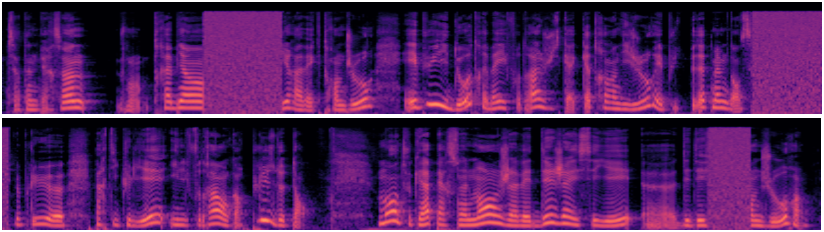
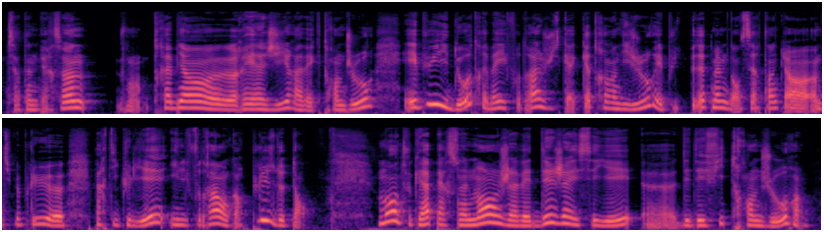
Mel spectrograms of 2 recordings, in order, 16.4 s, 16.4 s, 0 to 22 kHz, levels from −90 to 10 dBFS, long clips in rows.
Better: second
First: audio cutting out; filled with static; at 2 s for 1 s, at 7.5 s for 1 s and at 15 s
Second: none

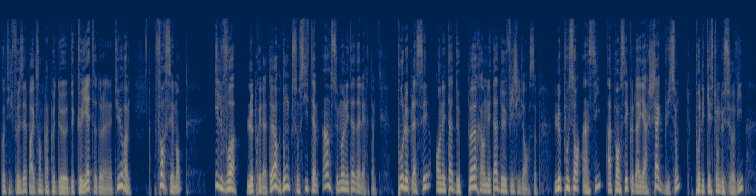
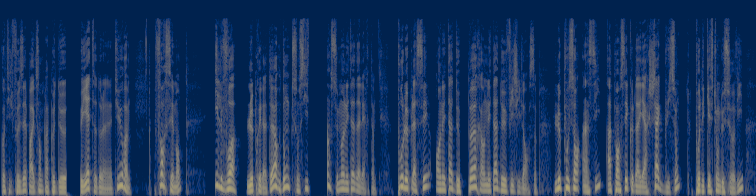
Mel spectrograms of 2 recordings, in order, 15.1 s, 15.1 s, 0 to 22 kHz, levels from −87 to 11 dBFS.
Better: first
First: none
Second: audio cutting out; at 1.5 s and at 6 s

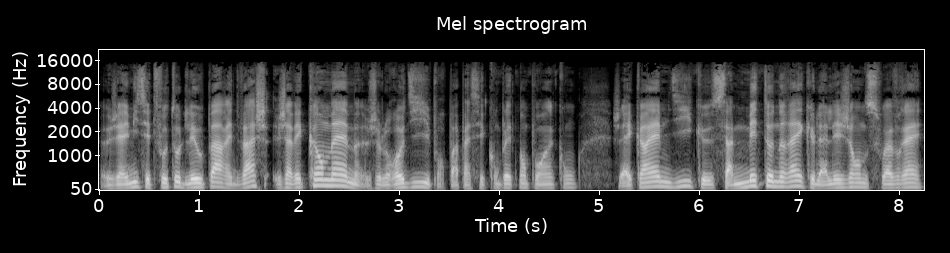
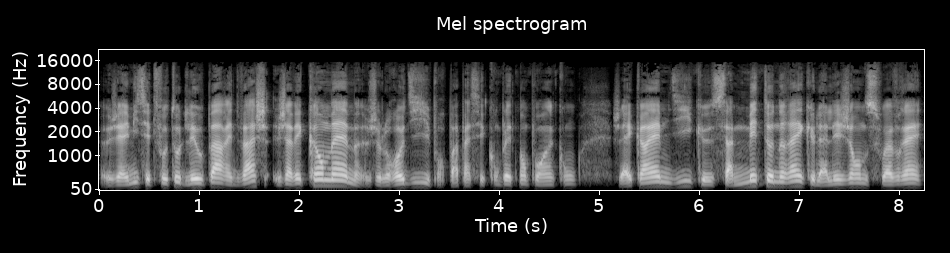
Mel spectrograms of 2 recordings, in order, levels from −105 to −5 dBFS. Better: first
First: none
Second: thin; somewhat; fading below 350 Hz

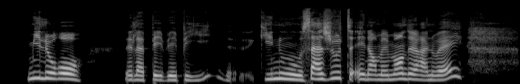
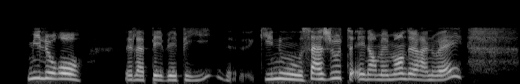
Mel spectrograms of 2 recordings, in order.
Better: first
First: none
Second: garbled, watery; badly; nothing above 5.5 kHz

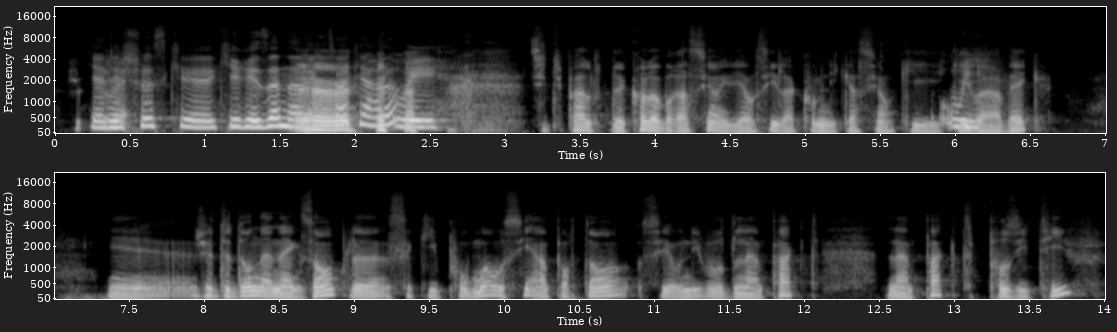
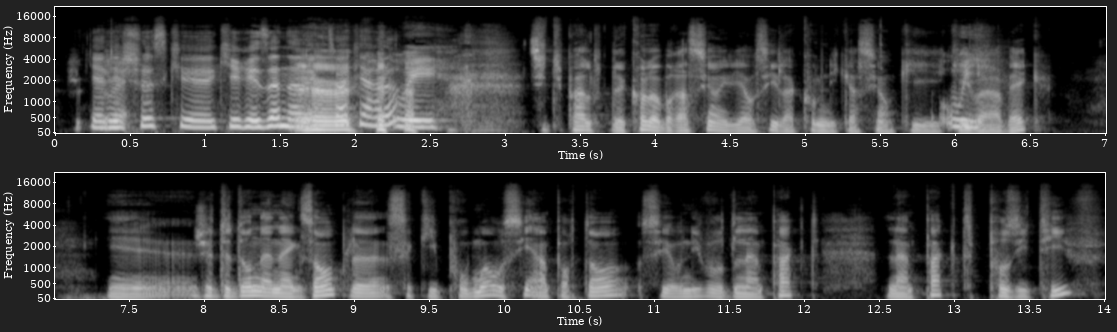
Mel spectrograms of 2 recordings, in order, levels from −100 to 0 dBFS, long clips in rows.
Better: second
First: muffled; very; fading above 2.5 kHz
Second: none

